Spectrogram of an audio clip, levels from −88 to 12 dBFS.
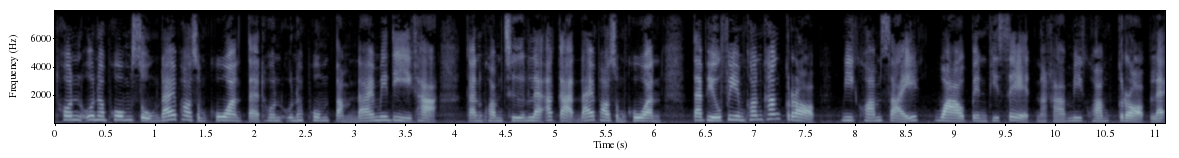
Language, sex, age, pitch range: Thai, female, 20-39, 205-265 Hz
